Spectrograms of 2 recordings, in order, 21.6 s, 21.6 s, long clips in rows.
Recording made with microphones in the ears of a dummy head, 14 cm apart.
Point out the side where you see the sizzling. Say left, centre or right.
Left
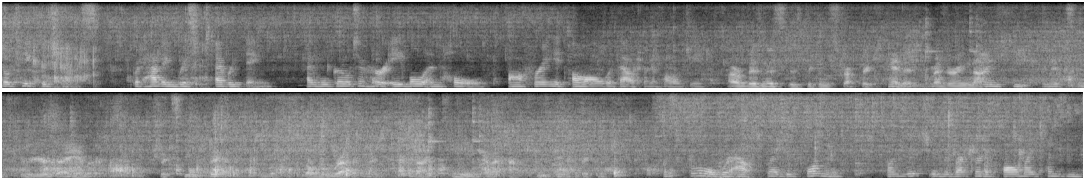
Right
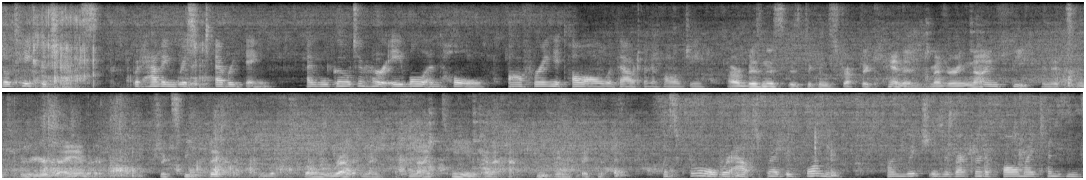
left.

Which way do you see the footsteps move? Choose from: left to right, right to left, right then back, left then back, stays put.
right to left.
